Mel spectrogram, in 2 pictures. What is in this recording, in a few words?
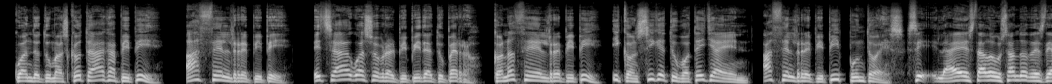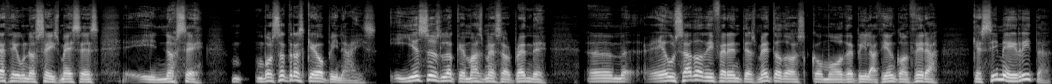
SPANISH VO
